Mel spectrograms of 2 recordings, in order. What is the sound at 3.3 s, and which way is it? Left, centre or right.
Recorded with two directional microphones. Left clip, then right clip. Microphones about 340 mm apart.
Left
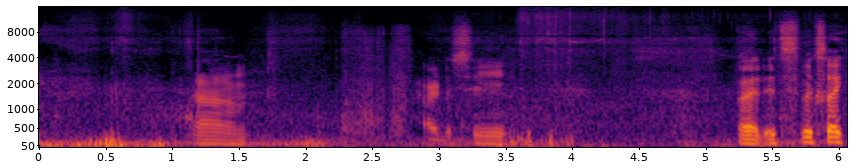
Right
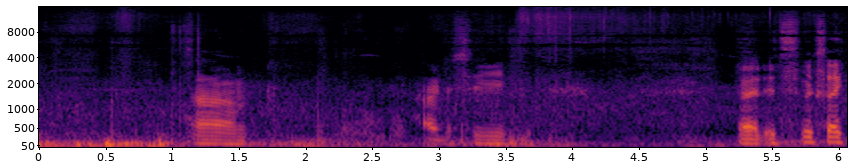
Speech, centre.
